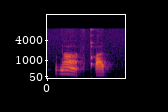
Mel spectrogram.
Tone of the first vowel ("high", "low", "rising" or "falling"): falling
